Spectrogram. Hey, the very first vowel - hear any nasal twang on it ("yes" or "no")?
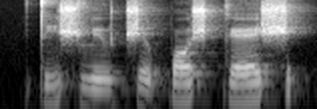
no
